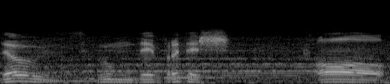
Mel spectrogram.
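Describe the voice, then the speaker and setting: An actor playing a solemn man who brings news to a fugitive, speaking in a measured, stagey way on an early talkie film soundtrack. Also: lowish voice, steady tone. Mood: grave. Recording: muffled old film sound with music.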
